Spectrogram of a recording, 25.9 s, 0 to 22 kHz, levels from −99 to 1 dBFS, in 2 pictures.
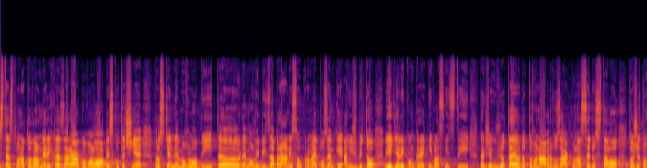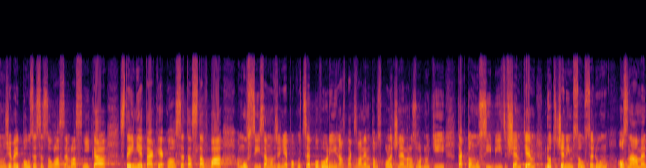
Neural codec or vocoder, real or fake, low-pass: none; real; 14.4 kHz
